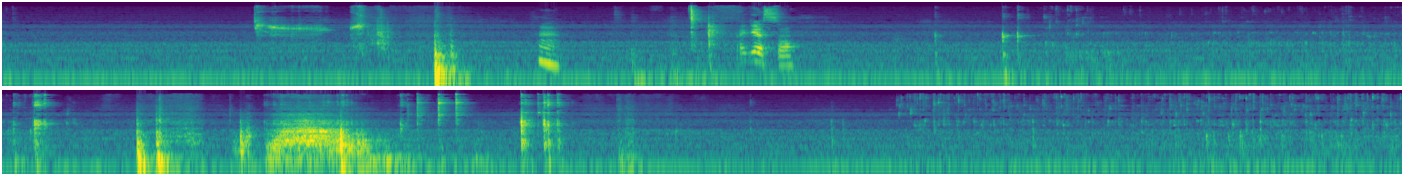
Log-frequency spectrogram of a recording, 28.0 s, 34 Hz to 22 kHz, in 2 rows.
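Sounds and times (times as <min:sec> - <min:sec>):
liquid pouring into bottle: 0:10.2 - 0:14.6, 0:23.0 - 0:28.0.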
